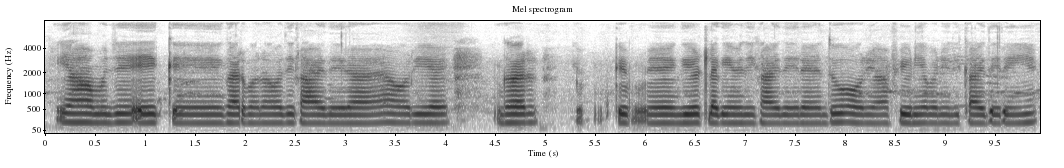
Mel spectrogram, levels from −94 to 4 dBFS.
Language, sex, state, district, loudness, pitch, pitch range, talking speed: Hindi, female, Bihar, Gopalganj, -20 LUFS, 180 Hz, 180-185 Hz, 185 wpm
